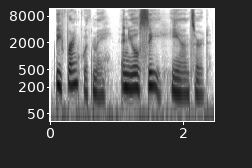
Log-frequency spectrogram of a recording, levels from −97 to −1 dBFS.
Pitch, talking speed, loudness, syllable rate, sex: 175 Hz, 220 wpm, -19 LUFS, 5.0 syllables/s, female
